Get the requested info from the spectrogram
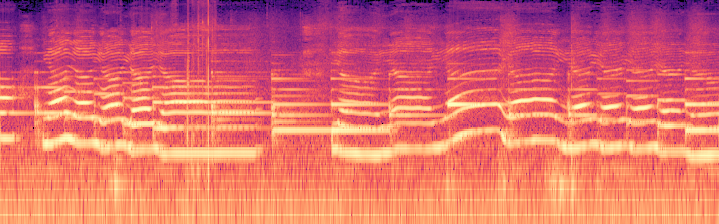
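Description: A young boy singing, holding long notes and sliding up and down between pitches.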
